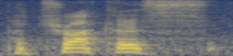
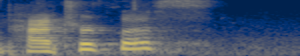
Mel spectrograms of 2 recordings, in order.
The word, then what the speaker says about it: Patroclus: him who Patroclus had foredoomed to slay in Troy's rich soil, far from his native land. – You mean Patroclus? – Yep, I totally said it wrong.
